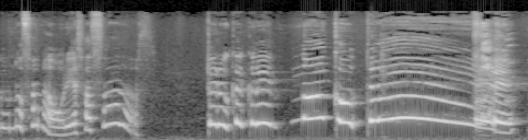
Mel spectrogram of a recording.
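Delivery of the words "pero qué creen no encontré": high, loud wail with a long drawn-out ending; dramatic outcry. Acted. Rabbit tells listeners he found no carrots, dramatic outcry. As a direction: cry out the reveal, stretching the last word.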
